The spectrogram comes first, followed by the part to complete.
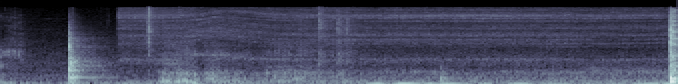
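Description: A stainless steel pot of potatoes and water being handled on a gas hob. There is a sharp click about half a second in, then light scraping and small knocks of the metal pot against the burner grate.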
